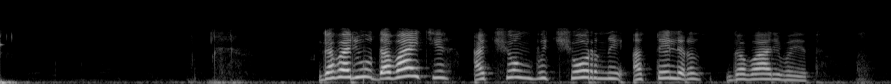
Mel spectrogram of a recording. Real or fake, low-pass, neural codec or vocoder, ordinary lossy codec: real; 5.4 kHz; none; Opus, 24 kbps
